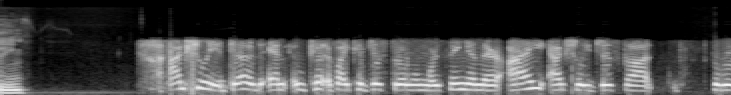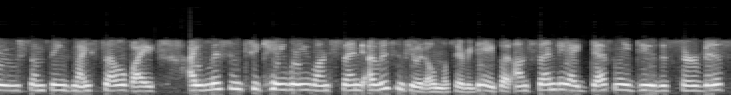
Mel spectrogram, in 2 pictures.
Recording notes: Pastors Perspective is a one-hour call-in program where listeners can call in and get answers to questions about the Bible, Christianity, family, and life. The program is live Tuesday through Friday from 3:00 PM - 4:00 PM Pacific.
